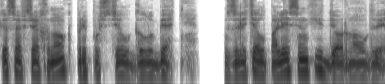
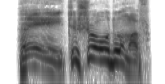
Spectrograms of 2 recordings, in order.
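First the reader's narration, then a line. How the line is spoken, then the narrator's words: Man yelling. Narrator (Russian): заорал бандеровец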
